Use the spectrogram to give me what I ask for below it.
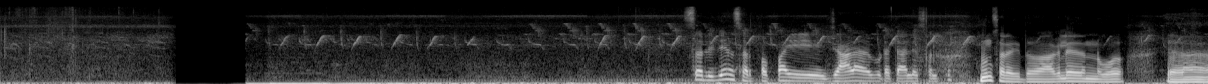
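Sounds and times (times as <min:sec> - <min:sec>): bird chirping: 0:00.0 - 0:01.8, 0:02.4 - 0:12.0
high insect whine: 0:02.5 - 0:09.9
low rumble: 0:02.5 - 0:11.9.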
